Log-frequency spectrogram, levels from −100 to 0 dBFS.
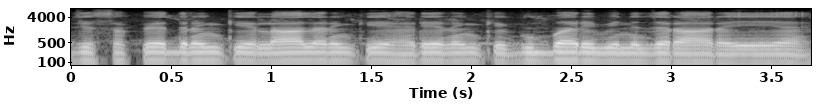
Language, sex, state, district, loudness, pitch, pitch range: Hindi, male, Rajasthan, Bikaner, -18 LUFS, 110 Hz, 105-115 Hz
